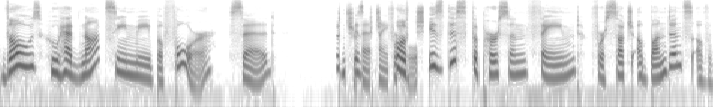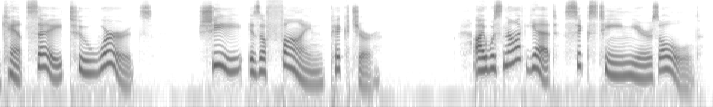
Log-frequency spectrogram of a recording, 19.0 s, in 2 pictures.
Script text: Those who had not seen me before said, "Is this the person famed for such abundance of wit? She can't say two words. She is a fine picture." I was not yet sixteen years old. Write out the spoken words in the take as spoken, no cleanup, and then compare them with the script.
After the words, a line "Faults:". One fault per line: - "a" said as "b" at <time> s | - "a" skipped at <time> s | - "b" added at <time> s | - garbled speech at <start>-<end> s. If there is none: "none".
Those who had not seen me before said, [garbled] "Is this the person famed for such abundance of can't say two words. She is a fine picture." I was not yet sixteen years old.
Faults:
- garbled speech at 4.5-5.7 s
- "wit She" skipped at 9.5 s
